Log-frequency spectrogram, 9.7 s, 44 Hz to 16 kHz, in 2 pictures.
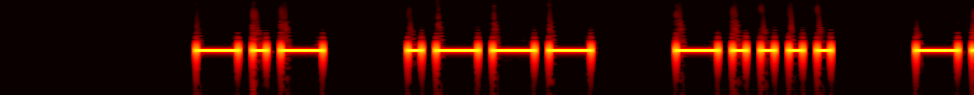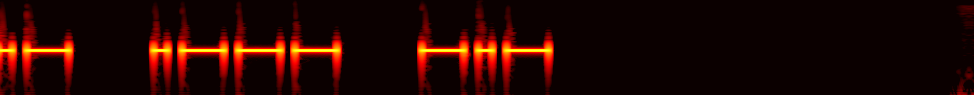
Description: Morse code, heard as a keyed tone, about 17 wpm, spaced as for 12 wpm, 700 Hz. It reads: KJ6KJK
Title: USA Call Signs - 2x Character Spacing - 17wpm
